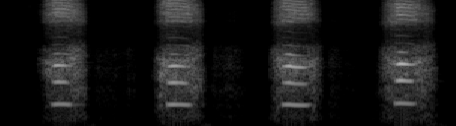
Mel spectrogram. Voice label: はっはっ, kawaii voice, 合いの手; 1200 kawaii voice!!; ASMR

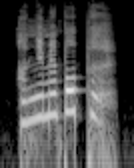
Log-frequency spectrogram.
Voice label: アニメポップ, kawaii voice; ASMR; 音楽ジャンル

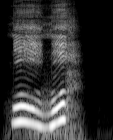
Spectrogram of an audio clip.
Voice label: 「にぃに」, kawaii voice; ASMR; 二人称

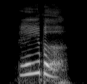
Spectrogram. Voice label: レイヴ, kawaii voice; 1200 kawaii voice!!; 音楽ジャンル

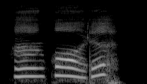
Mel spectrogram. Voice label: "アンコール", kawaii voice; 1200 kawaii voice!!; 色々なワンショット

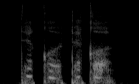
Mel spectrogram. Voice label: "てくてく", kawaii voice; ASMR; 色々なワンショット

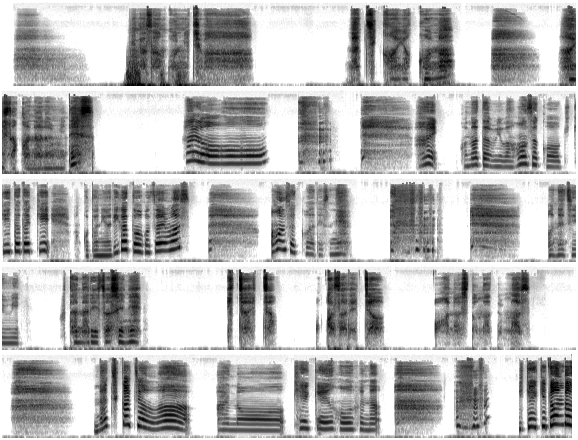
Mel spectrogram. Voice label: フリートーク; ASMR

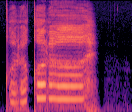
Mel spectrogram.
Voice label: "くるくる～", kawaii voice; ASMR; 色々なワンショット; 1200 kawaii voice!!

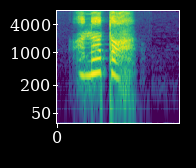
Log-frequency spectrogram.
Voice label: "あなた", kawaii voice; ASMR; 二人称

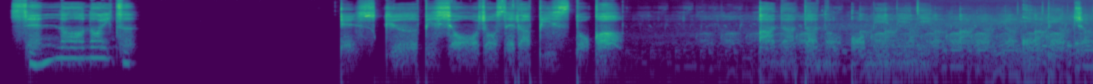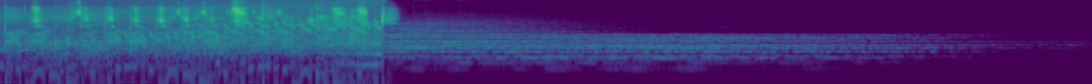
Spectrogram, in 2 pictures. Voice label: タイトルコール; 洗脳ノイズ～Ｓ級美少女セラピストが、あなたのお耳に媚びチュパ忠誠を誓ったワケ～

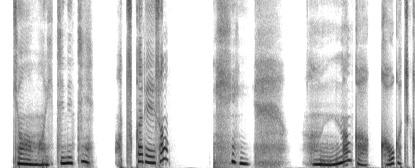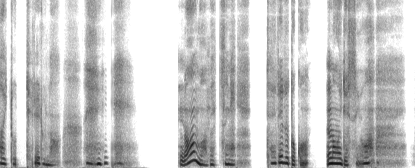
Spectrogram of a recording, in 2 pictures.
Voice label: 『添い寝／二人同時（左右逆）』, ASMR

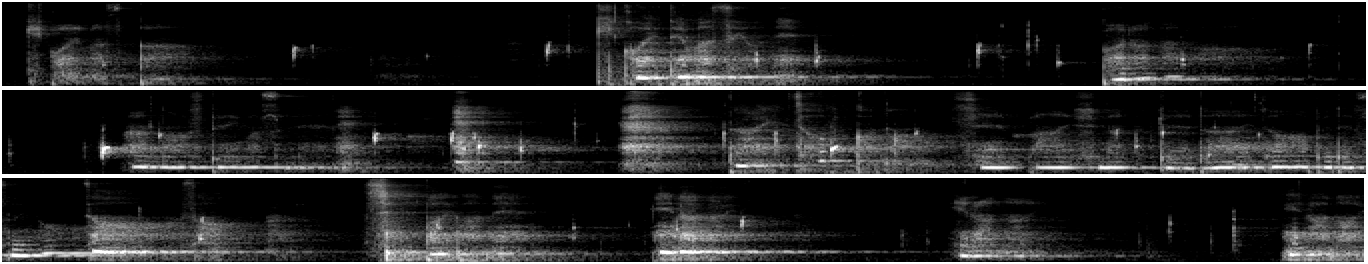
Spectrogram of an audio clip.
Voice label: 絶え間なく続く変幻自在スピード耳舐め＆囁き, ASMR

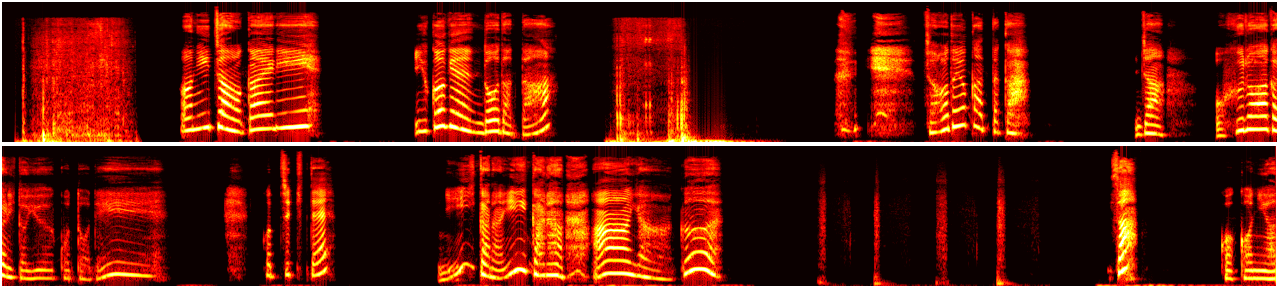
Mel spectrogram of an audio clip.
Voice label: 労い耳かきと添い寝, ASMR

